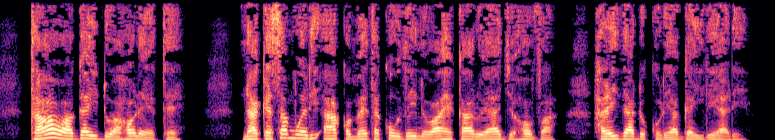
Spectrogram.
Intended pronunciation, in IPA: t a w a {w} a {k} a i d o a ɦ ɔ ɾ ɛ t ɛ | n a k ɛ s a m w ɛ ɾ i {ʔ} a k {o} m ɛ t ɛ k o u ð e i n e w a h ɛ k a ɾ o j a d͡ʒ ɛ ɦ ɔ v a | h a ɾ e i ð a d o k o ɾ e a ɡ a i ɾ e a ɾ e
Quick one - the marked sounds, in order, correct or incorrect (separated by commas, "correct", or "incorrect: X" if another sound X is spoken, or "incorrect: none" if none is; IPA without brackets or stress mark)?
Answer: correct, incorrect: ɡ, correct, incorrect: ɔ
